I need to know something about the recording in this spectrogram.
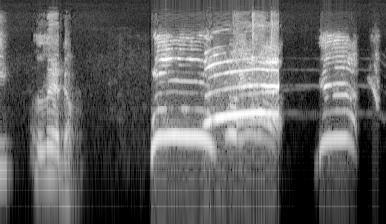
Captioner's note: cheering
